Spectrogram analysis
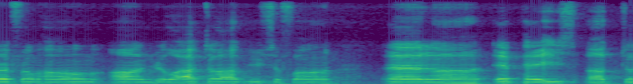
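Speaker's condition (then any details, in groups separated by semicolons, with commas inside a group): Tongue cancer surgery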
